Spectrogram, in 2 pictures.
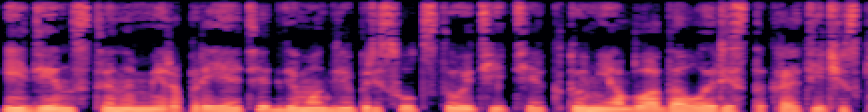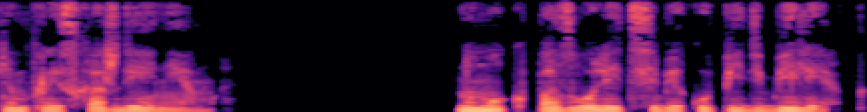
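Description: An audiobook narrator reading a period novel in an even, measured way. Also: mid-range voice, dry recording, studio quality. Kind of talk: scripted narration.

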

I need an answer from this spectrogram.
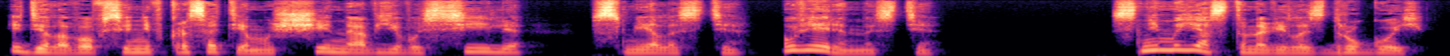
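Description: A woman narrating a first-person romance audiobook in a measured, expressive voice. Her voice sits somewhat low, and the recording is dry and close with no room sound. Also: no echo.

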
